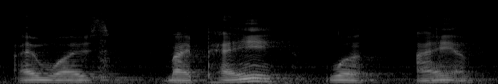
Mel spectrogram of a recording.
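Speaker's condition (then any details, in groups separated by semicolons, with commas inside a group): Cerebral palsy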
